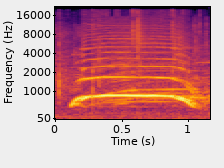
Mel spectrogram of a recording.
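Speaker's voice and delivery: high, loud rally whoop; cheering whoop. Real, not acted. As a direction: whoop to get the crowd going. Cheering crowd on for caller.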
